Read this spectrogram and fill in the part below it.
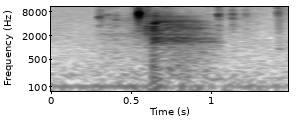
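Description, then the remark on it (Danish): A few quiet, scattered keystrokes on a computer keyboard as printf is typed into a text document, with one sharper clack in the middle amid soft background hum and no one speaking. “Jeg kan lave et tekstdokument. Åbne det, og så kan jeg skrive printf.”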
